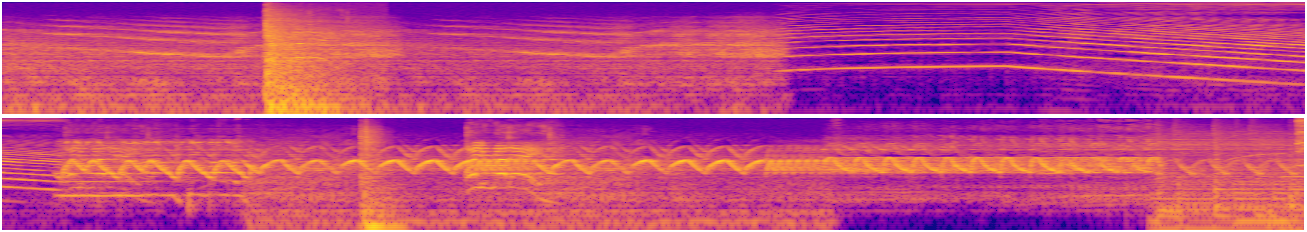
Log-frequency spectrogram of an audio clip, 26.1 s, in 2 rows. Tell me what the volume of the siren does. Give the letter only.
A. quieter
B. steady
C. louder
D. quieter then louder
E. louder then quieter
C.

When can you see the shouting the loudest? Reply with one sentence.
The volume of the shouting peaks at 18 seconds.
